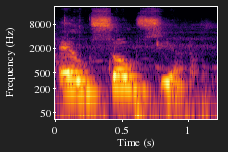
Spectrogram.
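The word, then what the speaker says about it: ἐξουσία: En griego, autoridad se dice exousia. Se lo deletreo. E-X-U-S-I-A. Exousia.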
